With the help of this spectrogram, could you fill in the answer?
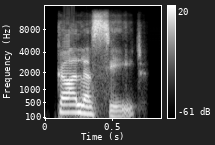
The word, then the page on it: coleseed: Indian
